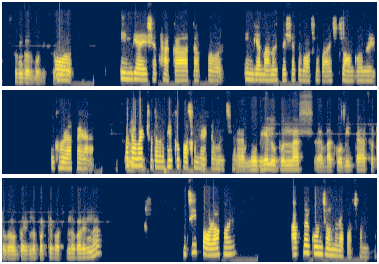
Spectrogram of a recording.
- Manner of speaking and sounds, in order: static; tapping; "নোবেল" said as "নোভেল"; other background noise
- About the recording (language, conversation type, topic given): Bengali, unstructured, আপনি কোন ধরনের বই পড়তে সবচেয়ে বেশি পছন্দ করেন?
